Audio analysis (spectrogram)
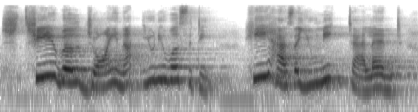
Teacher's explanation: He has a unique talent. These words university and unique start with U, which is a vowel, but the beginning sound of the consonant Y as in U.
